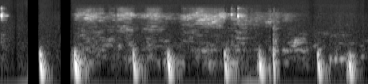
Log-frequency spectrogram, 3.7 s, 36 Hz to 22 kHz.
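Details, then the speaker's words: Simulated heartbeat from an anatomy app with adjustable rate, set slow: steady paired lub-dub thumps at about 65 beats a minute, normal heart sounds. "I don't know if you can hear the sound but there is the heartbeat sound you can adjust the beats per minute so obviously this is this is pretty slow"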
